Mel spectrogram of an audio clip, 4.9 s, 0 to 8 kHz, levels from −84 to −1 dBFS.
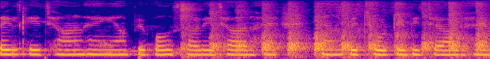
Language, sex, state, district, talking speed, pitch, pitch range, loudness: Hindi, female, Odisha, Khordha, 195 wpm, 230 Hz, 230-235 Hz, -16 LUFS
